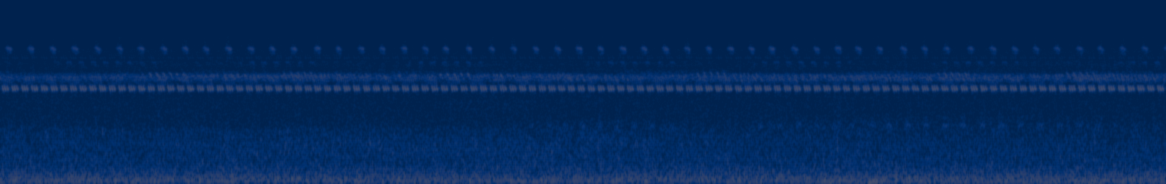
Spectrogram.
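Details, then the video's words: Countryside grass insects on a summer night. Several constant high trills overlap, with quick pulsed ticks very high above, repeated about twice a second, over a faint hiss. "여름밤의 포근한 풀벌레 소리"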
